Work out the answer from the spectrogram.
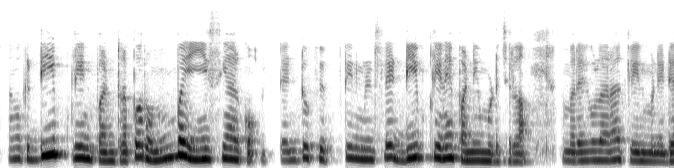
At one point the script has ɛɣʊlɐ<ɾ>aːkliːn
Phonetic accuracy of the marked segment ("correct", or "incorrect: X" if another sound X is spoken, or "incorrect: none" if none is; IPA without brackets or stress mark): correct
